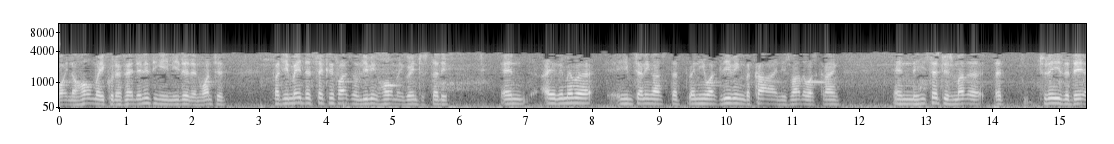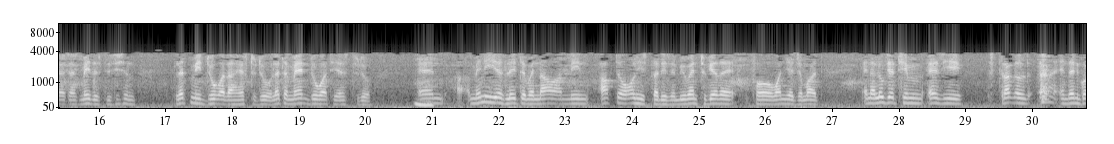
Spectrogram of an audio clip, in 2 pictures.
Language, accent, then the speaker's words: English; Bethal, Mpumalanga, South Africa; I'm from Bethal.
